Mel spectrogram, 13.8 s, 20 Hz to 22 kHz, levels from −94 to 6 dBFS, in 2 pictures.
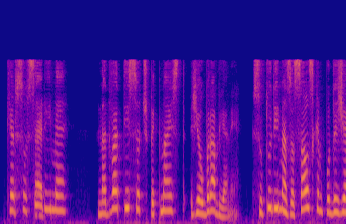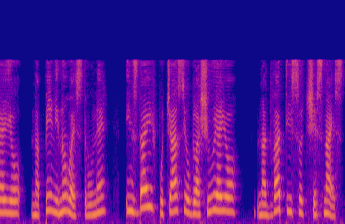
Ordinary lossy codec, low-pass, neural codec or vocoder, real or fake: none; none; codec, 16 kHz, 1.1 kbps, Voila-Tokenizer; fake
